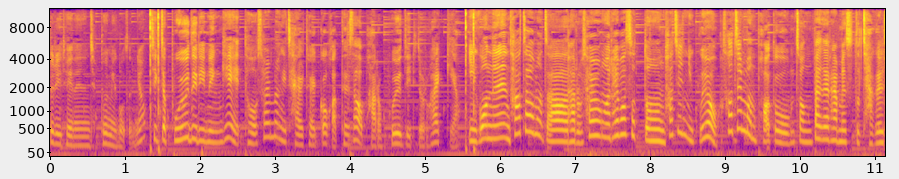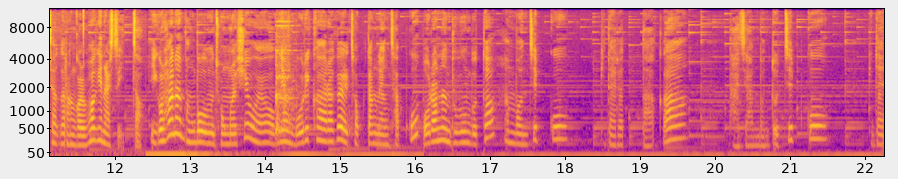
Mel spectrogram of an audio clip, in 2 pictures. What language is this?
Korean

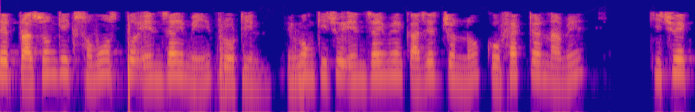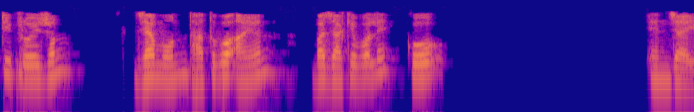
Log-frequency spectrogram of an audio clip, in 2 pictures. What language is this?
Bangla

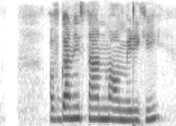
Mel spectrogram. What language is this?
Nepali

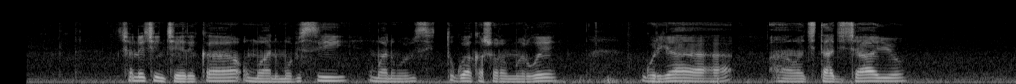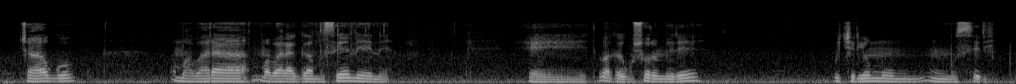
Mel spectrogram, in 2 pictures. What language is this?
Nyankole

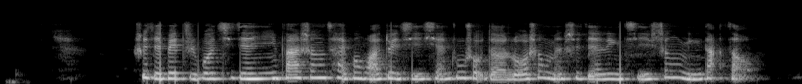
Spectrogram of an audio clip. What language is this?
Chinese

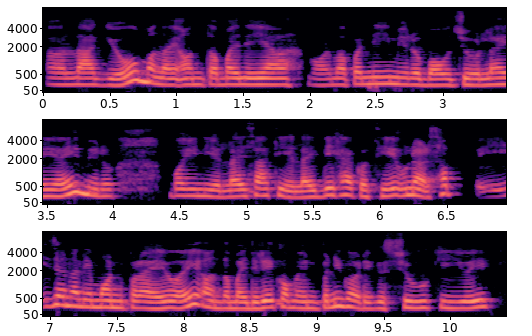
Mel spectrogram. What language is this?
Nepali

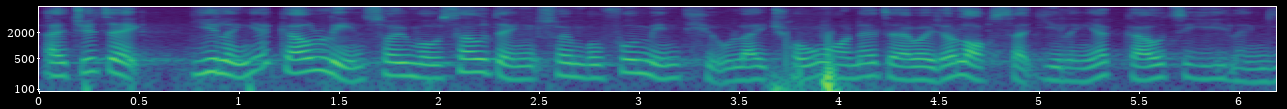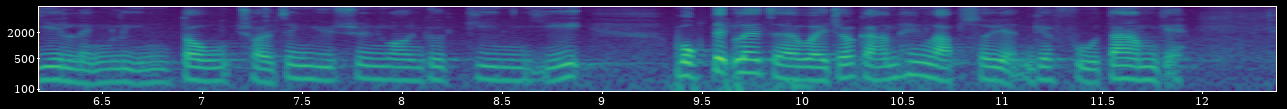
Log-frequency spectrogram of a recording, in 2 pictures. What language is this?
Cantonese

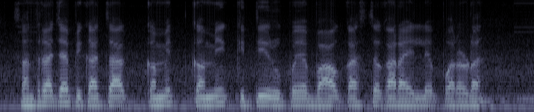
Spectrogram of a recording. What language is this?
Marathi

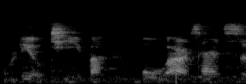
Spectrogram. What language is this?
Chinese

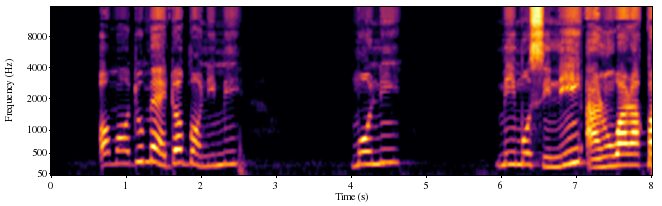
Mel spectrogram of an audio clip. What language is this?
Yoruba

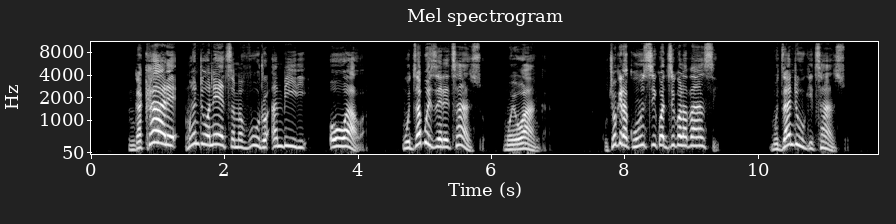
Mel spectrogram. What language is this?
Nyanja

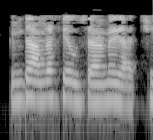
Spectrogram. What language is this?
Bangla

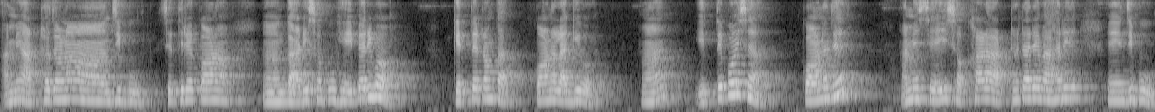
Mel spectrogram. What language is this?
Odia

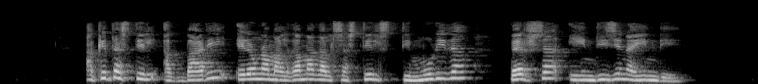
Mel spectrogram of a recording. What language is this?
Catalan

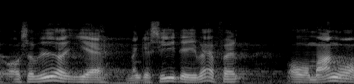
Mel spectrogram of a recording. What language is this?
Danish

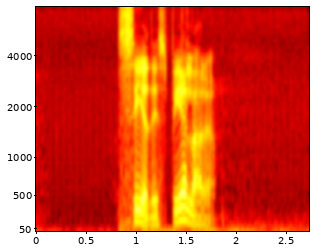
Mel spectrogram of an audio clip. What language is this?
Swedish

